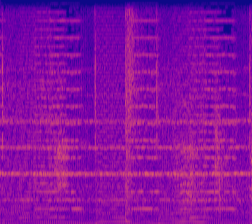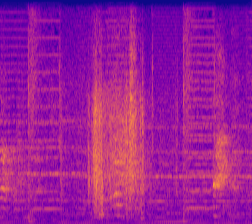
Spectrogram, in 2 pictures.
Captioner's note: choking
